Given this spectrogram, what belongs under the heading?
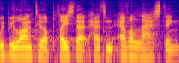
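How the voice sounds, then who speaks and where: Speaking with a non-native accent, a man uses a fairly high pitch, ordinary pitch variation and a moderate pace. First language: not English. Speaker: pastor. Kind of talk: sermon. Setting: church. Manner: halting, with fillers and repetitions.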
